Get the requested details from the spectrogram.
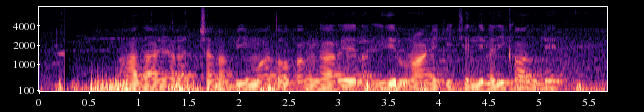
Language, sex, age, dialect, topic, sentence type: Telugu, male, 31-35, Southern, banking, statement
